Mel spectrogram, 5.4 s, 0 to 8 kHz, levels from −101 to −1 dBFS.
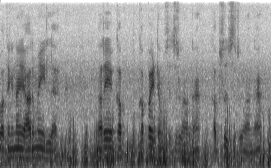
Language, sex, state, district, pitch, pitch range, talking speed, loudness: Tamil, male, Tamil Nadu, Kanyakumari, 110 Hz, 100-120 Hz, 110 wpm, -18 LUFS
